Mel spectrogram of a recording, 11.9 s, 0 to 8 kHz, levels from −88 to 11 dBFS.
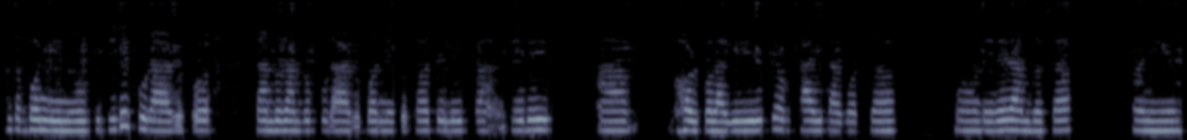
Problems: none marked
